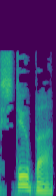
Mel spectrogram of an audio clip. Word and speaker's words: stupa: thought to derive from the Pali word for stupa, thupa, the Sanskrit pronunciation being stupa. In particular, the type of the tower-like stupa, the last stage of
